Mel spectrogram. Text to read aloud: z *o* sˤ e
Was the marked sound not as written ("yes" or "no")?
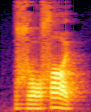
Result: no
